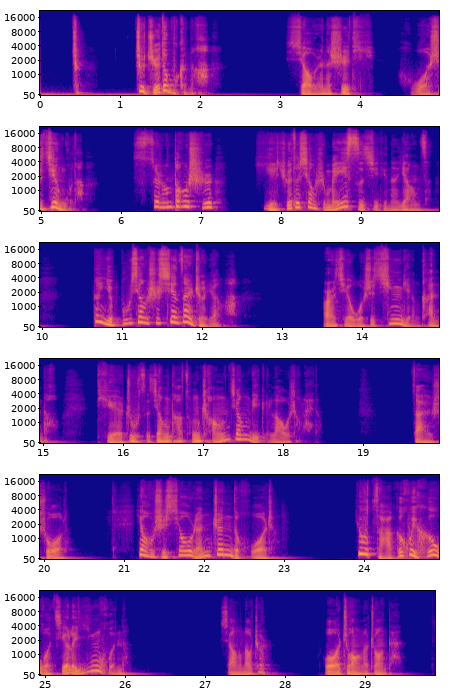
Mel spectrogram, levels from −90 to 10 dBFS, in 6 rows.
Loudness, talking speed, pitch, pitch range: -22 LUFS, 195 characters per minute, 90 Hz, 80-120 Hz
